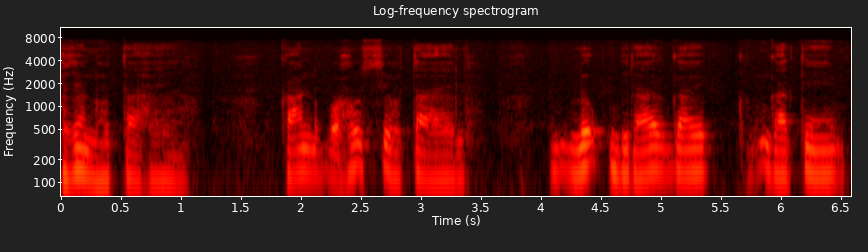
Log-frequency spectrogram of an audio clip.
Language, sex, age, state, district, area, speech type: Hindi, male, 45-60, Uttar Pradesh, Ghazipur, rural, spontaneous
